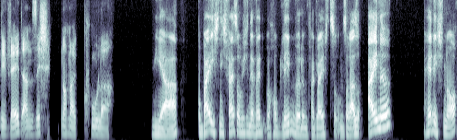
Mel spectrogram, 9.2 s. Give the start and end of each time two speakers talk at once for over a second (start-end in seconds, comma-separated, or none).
none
